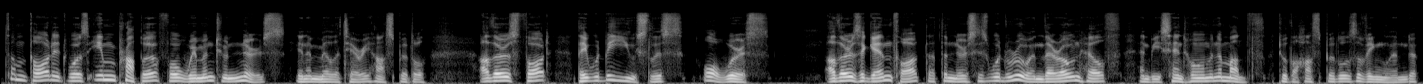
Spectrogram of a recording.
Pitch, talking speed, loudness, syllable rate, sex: 145 Hz, 185 wpm, -17 LUFS, 5.2 syllables/s, male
